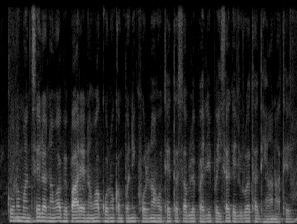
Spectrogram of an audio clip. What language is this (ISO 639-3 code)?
hne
